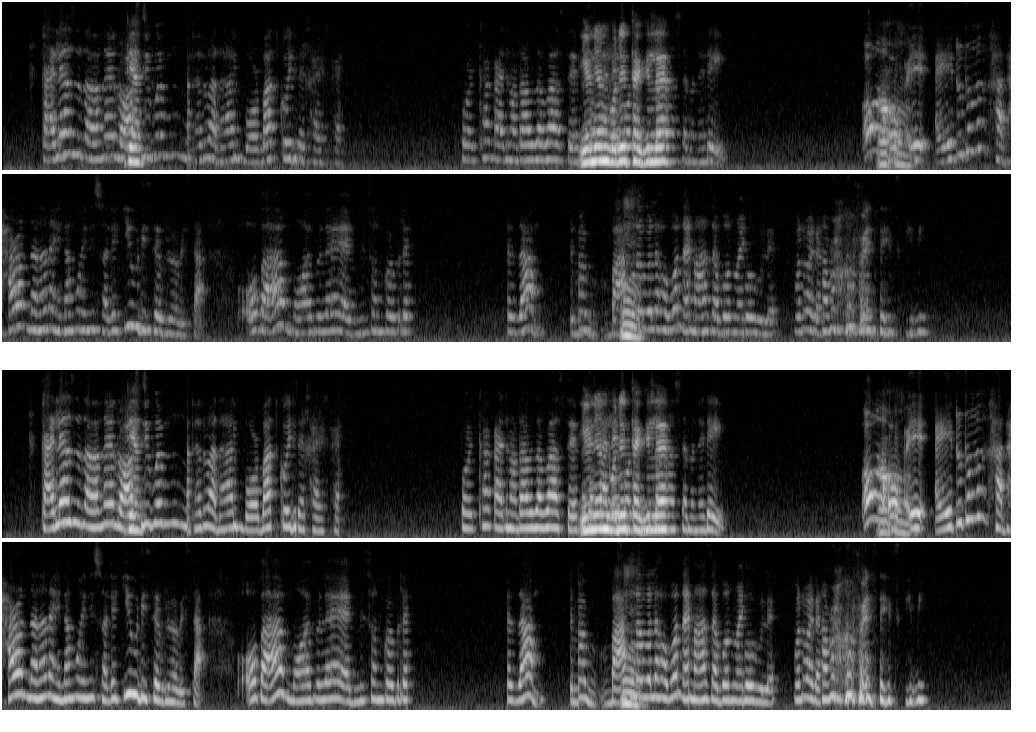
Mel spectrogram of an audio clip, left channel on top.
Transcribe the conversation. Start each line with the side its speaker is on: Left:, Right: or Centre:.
Right: কাইলৈ আছে জানানে ল'ৰা ছোৱালীবোৰে
Centre: আছে?
Right: মোক মাথাটো আধা বৰবাদ। কৈ দিয়া খাই খাই। পৰীক্ষা কাইলে নটা বজাৰ পৰা আছে এফালে
Centre: ইউনিয়ন
Right: কাইলে
Centre: বডিত থাকিলে
Right: এডমিশনো আছে মানে দেই। অঁ
Centre: অ
Right: অঁ
Centre: অ
Right: এই এইটোতো সাধাৰণ জানানাই সেইদিনাখন মোৰ এজনী ছোৱালীয়ে কি সুধিছে বুলি ভাবিছা অঁ বা মই বোলে এডমিশন কৰিবলে। এ যাম বাক
Centre: উম।
Right: লৈ গ'লে হ'ব নাই মা যাব নোৱাৰিব বোলে আম লগত পৰে ষ্টেজখিনি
